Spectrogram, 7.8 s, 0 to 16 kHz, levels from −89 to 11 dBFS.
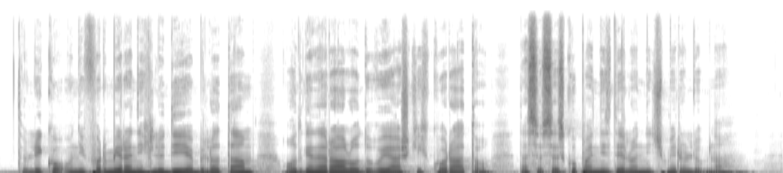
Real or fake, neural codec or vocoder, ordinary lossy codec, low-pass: real; none; none; 14.4 kHz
